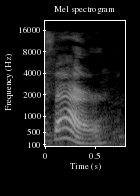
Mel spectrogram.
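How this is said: It is said in a Pittsburgh accent. "we say fire"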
